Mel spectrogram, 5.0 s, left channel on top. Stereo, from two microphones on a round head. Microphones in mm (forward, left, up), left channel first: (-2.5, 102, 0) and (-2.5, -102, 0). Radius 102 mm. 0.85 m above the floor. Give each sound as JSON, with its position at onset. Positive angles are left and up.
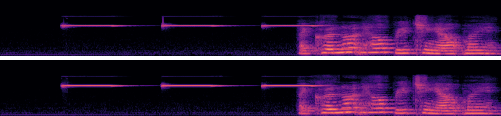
{"t": 0.6, "sound": "a fire alarm", "side_deg": -20, "distance_m": 1.4}
{"t": 3.0, "sound": "a woman speaking", "side_deg": -15, "distance_m": 1.0}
